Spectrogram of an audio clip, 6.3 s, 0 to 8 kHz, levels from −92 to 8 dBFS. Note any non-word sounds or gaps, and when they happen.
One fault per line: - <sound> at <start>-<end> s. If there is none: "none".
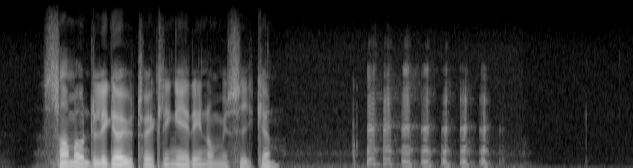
- laugh at 3.5-5.1 s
